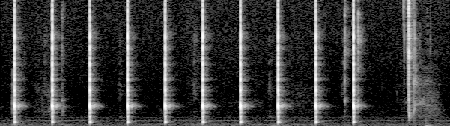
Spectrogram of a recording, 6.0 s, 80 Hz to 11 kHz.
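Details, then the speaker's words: Google search metronome on a smartphone set to 120 beats per minute for timing CPR chest compressions: sharp, even wood-block clicks at 120 a minute. "the other thing that one can do which is very simple it's just google search metronome and a metronome comes up so if for example you wanted 120 beats per minute you just move the slider over to 120 and start it"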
